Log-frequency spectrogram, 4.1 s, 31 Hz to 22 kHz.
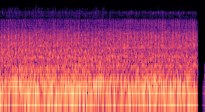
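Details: Peterbilt 579 with ISX diesel, just started after a fuel filter change and priming with the lift pump: steady, even idle rumble with a smooth, unbroken beat and no misses or knocks. Normal idle.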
